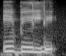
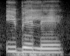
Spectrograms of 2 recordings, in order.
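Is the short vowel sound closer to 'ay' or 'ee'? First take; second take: ee; ay. First: The vowels are clear, close 'ee' sounds. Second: The vowels are open, 'ay'-like sounds. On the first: The speaker calls it right. "ज़ेर की आवाज़ को मारूफ पढ़ने से मुराद ये है" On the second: The speaker calls it wrong. "पहले के जो अ, पढ़े हुए लोग हैं वो मजहूल तरीक़े से पढ़ते हैं"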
